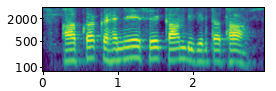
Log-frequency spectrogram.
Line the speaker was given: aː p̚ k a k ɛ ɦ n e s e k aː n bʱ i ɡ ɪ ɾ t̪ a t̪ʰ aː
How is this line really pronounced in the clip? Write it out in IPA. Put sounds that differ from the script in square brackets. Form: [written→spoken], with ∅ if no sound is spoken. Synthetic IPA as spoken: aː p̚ k a k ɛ ɦ n e s e k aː [n→m] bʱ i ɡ ɪ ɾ t̪ a t̪ʰ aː

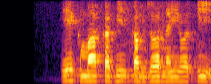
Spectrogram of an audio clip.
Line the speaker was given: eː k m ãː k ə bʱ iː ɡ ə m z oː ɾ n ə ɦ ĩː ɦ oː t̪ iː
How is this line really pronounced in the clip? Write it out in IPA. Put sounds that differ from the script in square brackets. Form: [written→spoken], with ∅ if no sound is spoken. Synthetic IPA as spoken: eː k m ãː k ə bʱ iː [ɡ→k] ə m z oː ɾ n ə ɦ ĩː ɦ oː t̪ iː

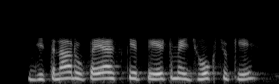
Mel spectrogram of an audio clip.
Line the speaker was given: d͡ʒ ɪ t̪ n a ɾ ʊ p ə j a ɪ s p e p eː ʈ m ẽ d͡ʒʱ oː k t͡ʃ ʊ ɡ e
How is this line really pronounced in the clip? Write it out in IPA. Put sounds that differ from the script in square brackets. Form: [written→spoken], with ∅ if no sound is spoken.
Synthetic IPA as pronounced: d͡ʒ ɪ t̪ n a ɾ ʊ p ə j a ɪ s [p→k] e p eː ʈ m ẽ d͡ʒʱ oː k t͡ʃ ʊ [ɡ→k] e

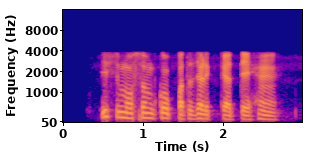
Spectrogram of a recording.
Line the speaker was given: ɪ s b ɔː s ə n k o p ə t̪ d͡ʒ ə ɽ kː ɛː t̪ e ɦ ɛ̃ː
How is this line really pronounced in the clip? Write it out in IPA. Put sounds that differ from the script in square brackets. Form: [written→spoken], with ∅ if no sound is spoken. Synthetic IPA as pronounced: ɪ s [b→m] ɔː s ə [n→m] k o p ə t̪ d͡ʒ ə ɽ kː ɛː t̪ e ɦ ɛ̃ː

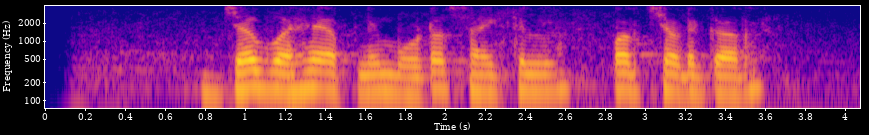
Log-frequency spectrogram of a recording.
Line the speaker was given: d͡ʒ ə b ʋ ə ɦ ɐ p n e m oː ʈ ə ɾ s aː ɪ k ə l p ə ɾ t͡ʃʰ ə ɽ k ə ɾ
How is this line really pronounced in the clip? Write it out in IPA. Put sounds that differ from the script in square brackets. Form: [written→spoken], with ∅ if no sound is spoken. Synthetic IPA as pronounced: d͡ʒ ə b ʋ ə ɦ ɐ p n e m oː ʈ ə ɾ s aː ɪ k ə l p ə ɾ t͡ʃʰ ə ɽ k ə ɾ

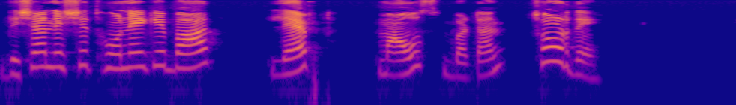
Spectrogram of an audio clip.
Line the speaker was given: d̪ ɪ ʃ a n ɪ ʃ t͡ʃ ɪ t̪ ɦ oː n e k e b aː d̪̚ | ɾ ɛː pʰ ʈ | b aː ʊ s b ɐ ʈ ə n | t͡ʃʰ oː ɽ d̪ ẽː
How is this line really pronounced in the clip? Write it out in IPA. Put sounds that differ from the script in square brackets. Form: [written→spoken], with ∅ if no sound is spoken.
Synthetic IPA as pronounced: d̪ ɪ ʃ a n ɪ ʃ t͡ʃ ɪ t̪ ɦ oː n e k e b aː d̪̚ | [ɾ→l] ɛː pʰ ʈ | [b→m] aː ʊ s b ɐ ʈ ə n | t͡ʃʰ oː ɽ d̪ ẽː

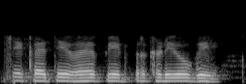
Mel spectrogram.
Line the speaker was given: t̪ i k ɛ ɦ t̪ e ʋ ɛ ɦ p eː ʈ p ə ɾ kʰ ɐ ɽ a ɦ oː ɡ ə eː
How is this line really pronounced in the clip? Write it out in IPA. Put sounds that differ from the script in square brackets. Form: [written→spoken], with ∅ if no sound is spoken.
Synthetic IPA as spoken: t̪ [i→e] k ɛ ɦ t̪ e ʋ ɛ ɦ p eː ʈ p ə ɾ kʰ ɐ ɽ [a→e] ɦ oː ɡ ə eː

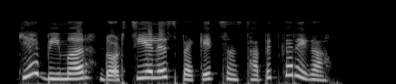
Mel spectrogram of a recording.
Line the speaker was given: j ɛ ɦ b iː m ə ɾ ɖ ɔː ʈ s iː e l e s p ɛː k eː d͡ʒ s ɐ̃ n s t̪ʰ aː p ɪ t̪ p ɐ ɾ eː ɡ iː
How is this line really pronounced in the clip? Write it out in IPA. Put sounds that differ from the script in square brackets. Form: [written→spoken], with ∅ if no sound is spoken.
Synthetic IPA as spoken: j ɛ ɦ b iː m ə ɾ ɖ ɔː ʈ s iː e l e s p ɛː k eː d͡ʒ s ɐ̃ n s t̪ʰ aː p ɪ t̪ [p→k] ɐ ɾ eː ɡ [iː→aː]

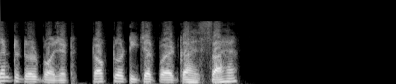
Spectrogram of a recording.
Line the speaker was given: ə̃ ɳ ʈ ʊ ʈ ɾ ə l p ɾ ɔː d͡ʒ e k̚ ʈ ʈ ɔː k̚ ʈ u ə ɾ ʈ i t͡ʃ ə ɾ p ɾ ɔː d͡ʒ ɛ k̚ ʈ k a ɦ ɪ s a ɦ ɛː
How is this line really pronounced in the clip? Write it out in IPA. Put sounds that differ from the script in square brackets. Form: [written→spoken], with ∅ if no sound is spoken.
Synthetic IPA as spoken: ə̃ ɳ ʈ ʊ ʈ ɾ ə l p ɾ ɔː d͡ʒ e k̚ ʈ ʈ ɔː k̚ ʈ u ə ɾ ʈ [i→iː] t͡ʃ ə ɾ p ɾ ɔː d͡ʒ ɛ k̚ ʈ k a ɦ ɪ [s→sː] a ɦ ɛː

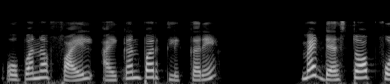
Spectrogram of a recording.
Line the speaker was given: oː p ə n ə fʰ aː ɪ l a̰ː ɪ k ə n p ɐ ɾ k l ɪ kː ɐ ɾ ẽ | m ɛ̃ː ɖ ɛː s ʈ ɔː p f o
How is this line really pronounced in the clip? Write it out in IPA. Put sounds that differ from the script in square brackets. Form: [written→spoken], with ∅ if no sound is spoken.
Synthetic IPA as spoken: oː p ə n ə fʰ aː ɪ l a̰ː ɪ k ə n p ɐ ɾ k l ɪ kː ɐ ɾ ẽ | m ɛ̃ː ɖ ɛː s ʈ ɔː p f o

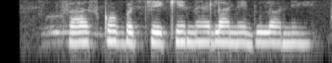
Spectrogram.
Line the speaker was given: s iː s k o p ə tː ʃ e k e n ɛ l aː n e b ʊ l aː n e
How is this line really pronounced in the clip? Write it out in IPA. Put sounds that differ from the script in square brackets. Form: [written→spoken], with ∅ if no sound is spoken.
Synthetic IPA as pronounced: s [iː→aː] s k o [p→b] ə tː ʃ e k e n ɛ l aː n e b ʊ l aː n e

